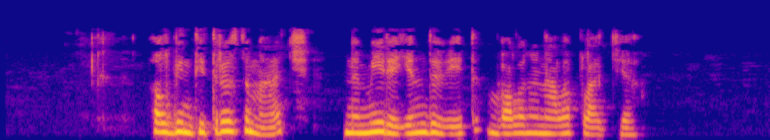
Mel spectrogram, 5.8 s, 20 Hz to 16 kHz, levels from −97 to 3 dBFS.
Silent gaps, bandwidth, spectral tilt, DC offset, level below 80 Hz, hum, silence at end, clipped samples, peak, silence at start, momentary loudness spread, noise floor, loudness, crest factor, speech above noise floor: none; 7.4 kHz; -6 dB/octave; under 0.1%; -58 dBFS; none; 1 s; under 0.1%; -2 dBFS; 1.15 s; 15 LU; -78 dBFS; -16 LUFS; 16 dB; 63 dB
